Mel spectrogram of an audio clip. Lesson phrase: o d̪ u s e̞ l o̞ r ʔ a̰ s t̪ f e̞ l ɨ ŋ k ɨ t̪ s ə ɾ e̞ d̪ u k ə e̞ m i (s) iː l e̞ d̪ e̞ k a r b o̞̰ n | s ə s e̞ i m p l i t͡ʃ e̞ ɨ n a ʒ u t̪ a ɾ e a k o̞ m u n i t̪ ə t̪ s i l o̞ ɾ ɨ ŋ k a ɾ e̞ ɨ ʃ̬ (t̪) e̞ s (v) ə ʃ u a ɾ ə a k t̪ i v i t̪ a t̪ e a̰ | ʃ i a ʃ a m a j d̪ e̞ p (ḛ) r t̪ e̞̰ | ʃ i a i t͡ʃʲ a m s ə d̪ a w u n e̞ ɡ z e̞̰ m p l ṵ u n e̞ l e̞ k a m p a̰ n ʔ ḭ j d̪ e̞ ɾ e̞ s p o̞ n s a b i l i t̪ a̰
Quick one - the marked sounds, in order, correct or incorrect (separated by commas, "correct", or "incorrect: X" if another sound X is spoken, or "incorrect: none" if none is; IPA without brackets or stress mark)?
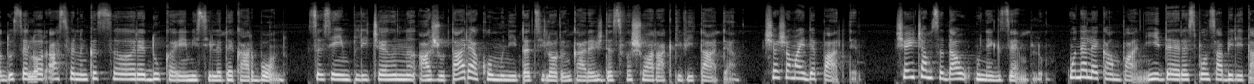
correct, incorrect: d̪, incorrect: f, incorrect: a̰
